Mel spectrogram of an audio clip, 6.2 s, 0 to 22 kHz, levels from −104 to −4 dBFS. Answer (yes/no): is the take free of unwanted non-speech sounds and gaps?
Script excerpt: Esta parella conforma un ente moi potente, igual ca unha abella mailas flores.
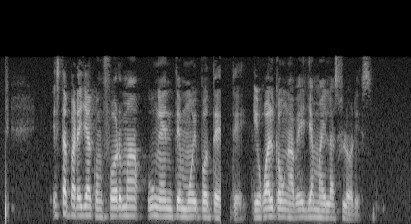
no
